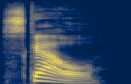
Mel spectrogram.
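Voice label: "scowl", American English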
